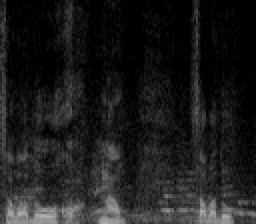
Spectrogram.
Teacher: os pesquisadores perceberam que esse r desaparece em alguns lugares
